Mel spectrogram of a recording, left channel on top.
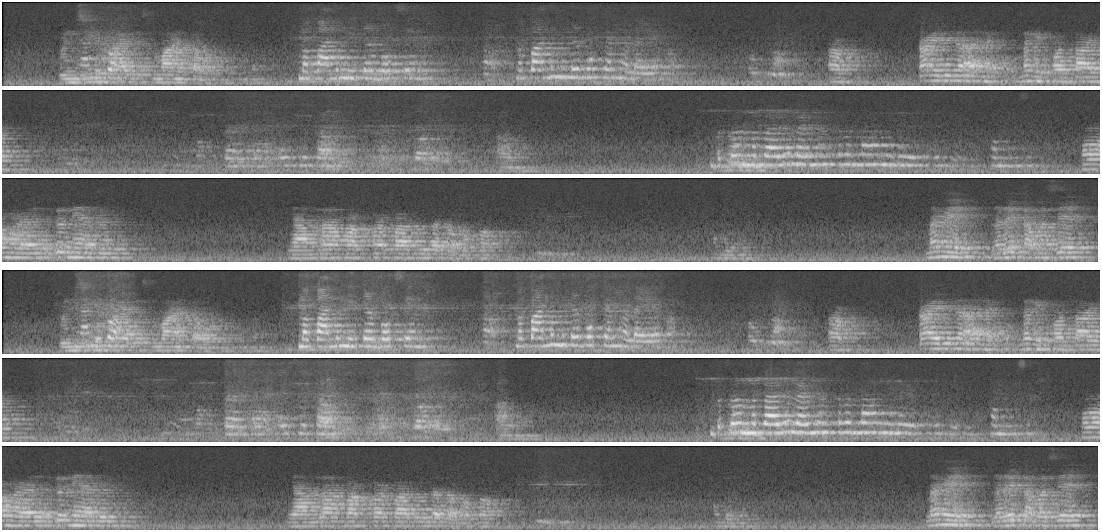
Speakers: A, in the centre; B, on the right (about 50°).
A: ꯄꯨꯟꯁꯤ
B: ꯉꯥꯏꯈꯣꯀꯣ
A: ꯍꯥꯏꯕ ꯁꯨꯃꯥꯏ ꯇꯧꯗꯝꯅꯦꯕ
B: ꯃꯄꯥꯟꯗ ꯃꯤꯇꯔ ꯕꯣꯛꯁ ꯁꯦꯝꯃꯤ ꯃꯄꯥꯟꯗ ꯃꯤꯇꯔ ꯕꯣꯛꯁ ꯁꯦꯝꯂꯒ ꯂꯩꯌꯩꯕ ꯑ ꯍ <inaudible>
A: ꯑ ꯀꯥꯏꯗꯦꯗ ꯑꯩꯅꯪ ꯈꫭꯟ ꯅꯪꯒꯤ ꯈꯣꯟ ꯇꯥꯏ
B: <inaudible>
A: ꯍꫭꯏ
B: ꯕꯖꯥꯔ
A: ꯑꯗꯨꯒꯤꯅꯤ
B: ꯃꯇꯥꯏꯗ ꯂꯩꯕꯅꯤꯅ ꯈꯔ ꯂꯥꯡꯉꯦꯅꯦ ꯑꯩꯒꯤ ꯐꯝꯂꯤꯁꯦ
A: ꯍꯣ ꯍꯣꯏ ꯑꯗꯨꯅꯦ ꯑꯗꯨꯅꯦ ꯌꯥꯝ ꯂꯥꯡꯕ ꯈꫭꯠꯄ ꯑꯗꯨꯗ ꯇꯧꯕꯀꯣ
B: ꯎꯝ <inaudible>
A: ꯑꯗꯨꯅꯦ ꯅꯪ ꯂꯥꯏꯔꯤꯛ ꯇꯝꯕꯁꯦ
